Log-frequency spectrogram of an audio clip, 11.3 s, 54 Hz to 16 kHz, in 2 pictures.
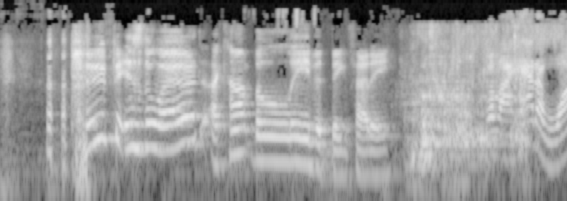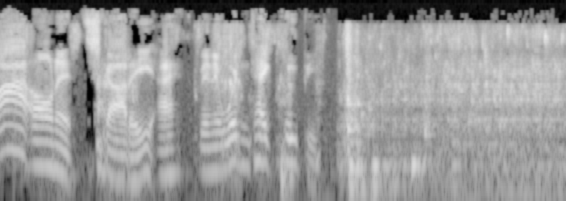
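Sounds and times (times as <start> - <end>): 
speech: 0.4 - 4.3, 4.9 - 9.1
toilet flushing: 4.0 - 5.6, 7.6 - 11.3.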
